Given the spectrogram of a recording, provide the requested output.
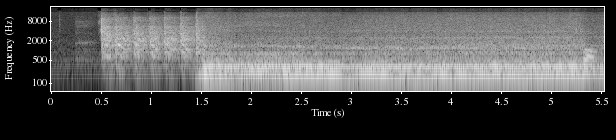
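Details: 2006 Honda CBR1000RR after stator and voltage regulator replacement for a dead battery and intermittent starting: starter whirs about a second, engine catches cleanly into a smooth, steady idle; battery 12.4 V before start; normal start and idle.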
